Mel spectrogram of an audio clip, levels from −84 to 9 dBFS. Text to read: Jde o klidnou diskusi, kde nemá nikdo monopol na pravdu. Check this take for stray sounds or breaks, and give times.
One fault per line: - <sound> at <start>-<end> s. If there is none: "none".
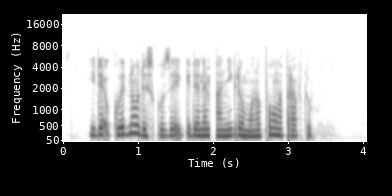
- dropout at 2.0-2.0 s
